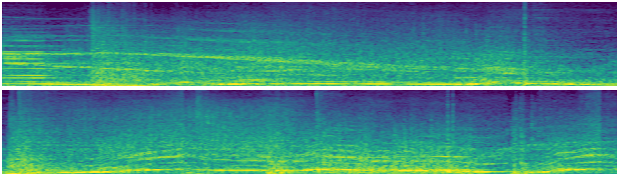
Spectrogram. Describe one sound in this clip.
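A car thuds over rough ground.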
